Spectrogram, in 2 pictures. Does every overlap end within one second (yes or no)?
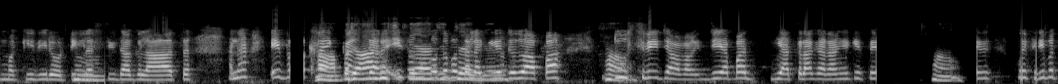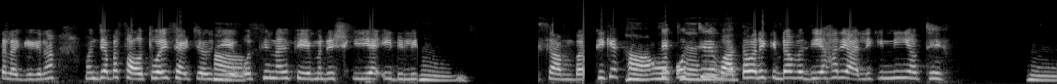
no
